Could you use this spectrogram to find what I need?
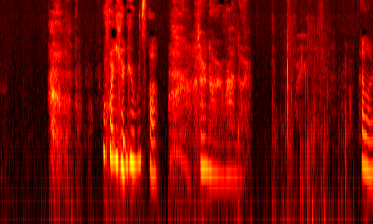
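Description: A young girl laughs loudly.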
